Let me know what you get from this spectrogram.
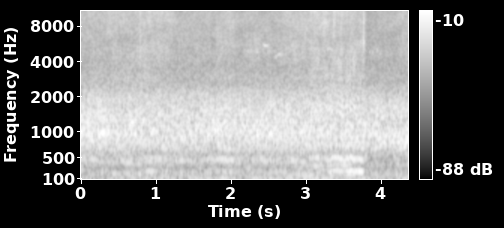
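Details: Honeybee traffic at a hive landing board on 22 February 2019, early spring: steady overlapping buzzing drone, several wingbeat tones gliding slightly as bees approach and leave.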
